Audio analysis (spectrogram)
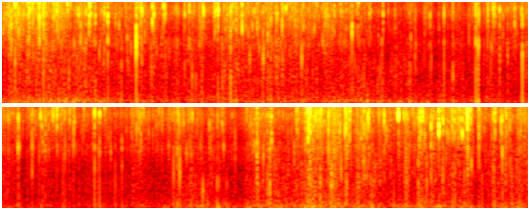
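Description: A grey, fluffy synthetic fur windscreen covering a microphone is scratched and rubbed with fingertips and short nails. This makes a dense, close rustling crackle with a heavy low rumble, dotted with sharp, dry clicks and pops. It swells louder near the start and again toward the end.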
